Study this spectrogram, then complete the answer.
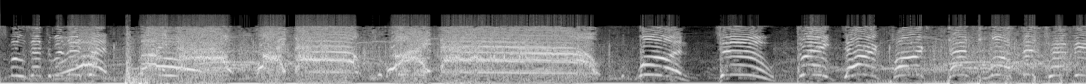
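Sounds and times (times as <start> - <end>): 
speech: 0.1 - 1.9, 7.6 - 10.8
blood-curdling scream: 1.4 - 6.0.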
